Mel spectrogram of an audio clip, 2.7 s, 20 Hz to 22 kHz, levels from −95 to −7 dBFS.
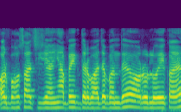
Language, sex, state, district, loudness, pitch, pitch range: Hindi, female, Haryana, Charkhi Dadri, -14 LUFS, 185 Hz, 185-195 Hz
